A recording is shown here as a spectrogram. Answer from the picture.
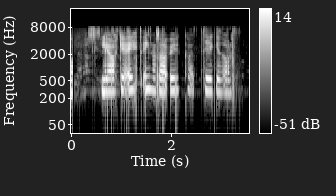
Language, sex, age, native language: Icelandic, female, 11, Icelandic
